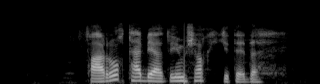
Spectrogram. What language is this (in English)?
Uzbek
